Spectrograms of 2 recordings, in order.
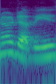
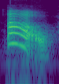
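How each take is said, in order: First: Said in the usual way. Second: High, loud yelp of mock pain; hurt "ow". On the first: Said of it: "so O, U, and O, W say ow". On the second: Shown as a demonstration. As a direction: yelp OW as if you just hurt yourself. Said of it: "like you hurt yourself".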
